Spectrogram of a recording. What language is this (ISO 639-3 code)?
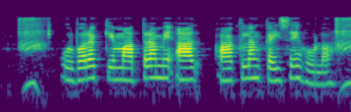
bho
